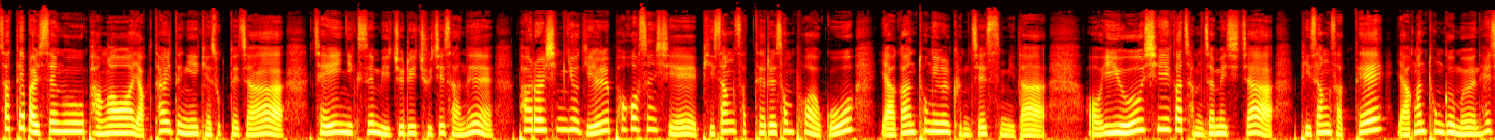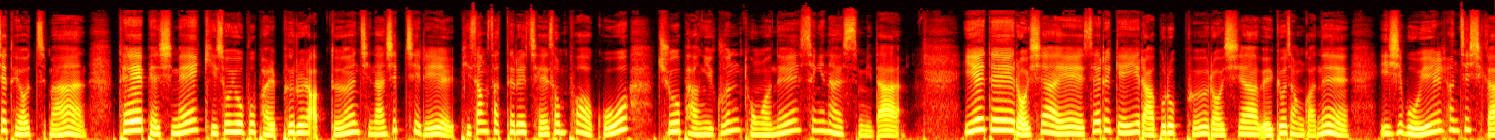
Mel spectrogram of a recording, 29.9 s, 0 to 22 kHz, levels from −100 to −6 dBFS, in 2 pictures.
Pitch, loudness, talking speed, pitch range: 215 Hz, -19 LUFS, 300 characters per minute, 175-255 Hz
